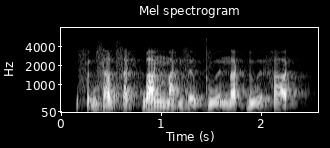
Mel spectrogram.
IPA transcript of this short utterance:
f ə̰˧˥ w z a˧˩ w s a̰˧˨ j h w a˧ ŋ m a̰˧˨ ŋ z ə˨˩ w t̪ u˨˩ ə̯ n a˨˩ k̚ ɗ u˨˩ ə̯ h a˨˩ k̚

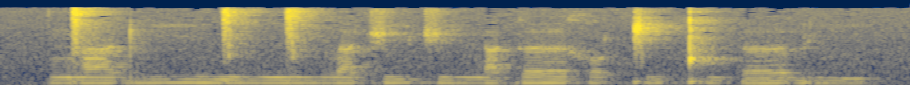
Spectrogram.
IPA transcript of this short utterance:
ŋ͡ǀ aː ɖʱ iː ŋ͡ǀ iː ŋ͡ǀ iː l a t͡ʃ i t͡ʃ iː ŋ a k œː x ɔ ǁ i ǃʰ i ʔ œː b iː

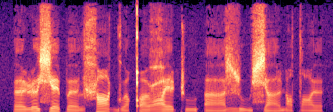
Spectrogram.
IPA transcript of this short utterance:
ɜ˧ ɭ ə˥˧ ɕ ɛ˥˧ p ɜ˧˩˧ l x ɑ˥˧ ɡ o˧˩˧ qʼ o˧ ʕ ɛ˥˧ ʈʰ u˧ ʔ a˧˩˧ ɮ u˧˩˧ ɕ a˧˩˧ ɳ ɪ˧ tˤ ɜ˧

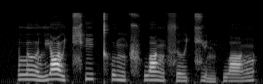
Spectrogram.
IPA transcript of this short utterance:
l ɤ˥˧ l j ɑ˥˩ ʊ̯ t͡ɕʰ i˥ kʰ ʊ˥˧ ŋ ʈ͡ʂʰ w ɑ˥˩ ŋ s ɹ̩˧˥ t͡ɕ y̰˨˩ n p w ɑ˧˥ ŋ

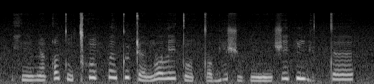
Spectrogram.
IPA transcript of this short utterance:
x ĩ˩ lː ĩ˩ q u˥ tʷ ĩ˩ ǀʰ ɔ̃˥ pː ɜ˥ tʷ e˥ ʈ ɜ˩ n ɔ˥ l e˥ t̪ ɔ̃˩ tː ɔ˩ bʲ ə˞˥ ʃ u˩ p ĩ˩ v ĩ˩ ʃ e˥ pʲ ə̃˥ bʲ ɔ˩ tː ɜ˥

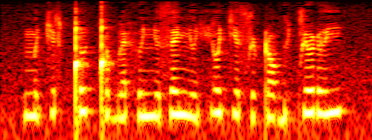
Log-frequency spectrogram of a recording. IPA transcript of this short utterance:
n ɔ c ø s ǃ ɯ ǃ ə b ɛ h ɯ ɲ ɯ s ɛ ɲ ɤ ç ɔ c ɨ s ø ʈ ɔ ɡ ɨ c ɯ ɽ ɨ j

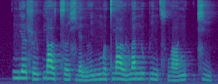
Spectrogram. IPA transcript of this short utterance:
n̪ j ɛ˥ ʂ ɻ̩˧˥ p j ɑ˥˩ ʊ̯ t͡s ɤ˧˥ ɕ j ɛ̰˨˩ n l i˧˥ ŋ m ɤ˥˧ t̪ j ɑ˥˩ ʊ̯ ɻ w a˥ n u˥˧ p i˥˩ n t͡sʰ w ɑ˧˥ ŋ | t͡ɕ i˥˩

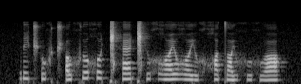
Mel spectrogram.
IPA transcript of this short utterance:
ɾ i t͡ʃʼ u xʷ t͡ʃʼ ɒ xʷ ɾ o χʷ e ǁʰ æ ǁʰ i xʷ ʁʷ æ j ʁʷ e j e xʷ χ ɒ t ɒ j xʷ e xʷ ɒ

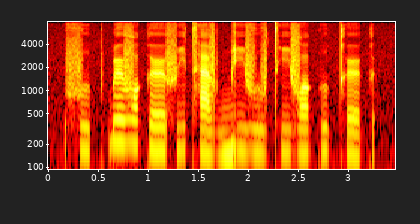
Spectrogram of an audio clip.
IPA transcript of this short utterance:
f u k ɓ ə˞ v ɔ k ə˞ f i tʰ a v ɡ͡b i v u v tʰ i v ɔ k u kʰ ə˞ k

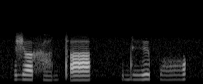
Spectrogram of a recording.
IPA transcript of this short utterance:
ʒ ɐ˧ x a̤˧ d tʼ a˧ | dʱ ɪ˦ p ɔ̤˦

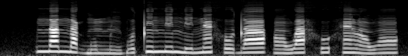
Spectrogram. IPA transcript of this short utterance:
n a˦ n a˦˨ ɡ͡b ũ˨ m ĩ˨ ɡ͡b o˨˦ t ĩ˦ n i˦ n i˧ n ɛ̃˦ h o˧ d a˦ | ɔ̃˨ w a˧ h u˧ h ɛ̃˧ l ɔ̃˨ w ɔ̃˧

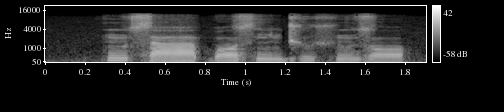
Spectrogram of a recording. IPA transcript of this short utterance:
k ũ˦ s aː˧ ɓ ɔ˧ s ĩ˧ d͡ʒ u˧ ʃ ũ˨ z ɔ˧

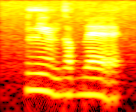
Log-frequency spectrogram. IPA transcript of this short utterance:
lʲ ə̃ ɡ ʌ b ɛ

